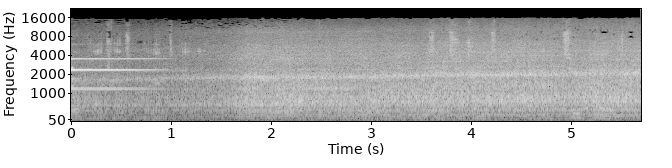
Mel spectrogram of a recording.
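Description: A Class 730 train on the Waterline route in the Roblox SCR game runs with a steady, loud rumbling rail drone and faint high tones early on, continuous throughout.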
